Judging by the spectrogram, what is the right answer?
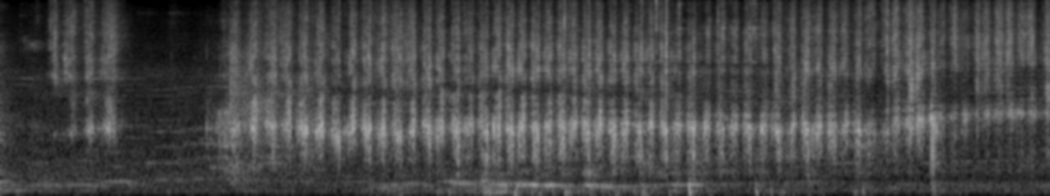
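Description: A toothbrush scrubs teeth in fast, steady back-and-forth strokes, close and fairly loud, running without pause after a short quiet start; no one speaks.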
